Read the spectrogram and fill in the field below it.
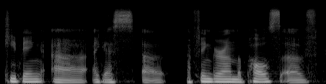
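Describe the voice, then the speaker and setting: A man's voice: fairly low pitch, steady tone, normal speed, dark tone, no echo, clean studio sound. A young man reporting farm news in a casual, jokey rundown, stumbling over place names now and then.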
